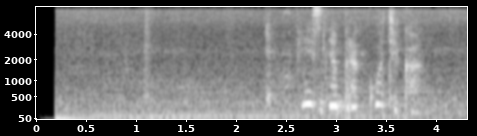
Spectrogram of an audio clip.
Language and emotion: Russian, neutral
